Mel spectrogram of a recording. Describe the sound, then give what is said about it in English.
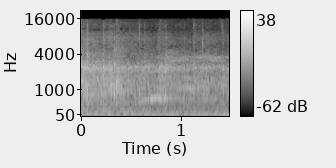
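A short burst of applause sound effect played on a show for a phone caller: dense, steady clapping at a moderate level with a faint sustained tone running underneath, lasting under two seconds. “Yes, it's applause for Mike.”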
